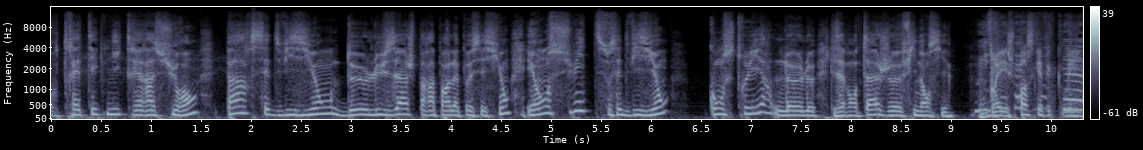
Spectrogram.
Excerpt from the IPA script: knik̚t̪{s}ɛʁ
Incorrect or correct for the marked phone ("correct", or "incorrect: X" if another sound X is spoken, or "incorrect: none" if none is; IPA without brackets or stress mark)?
incorrect: χ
